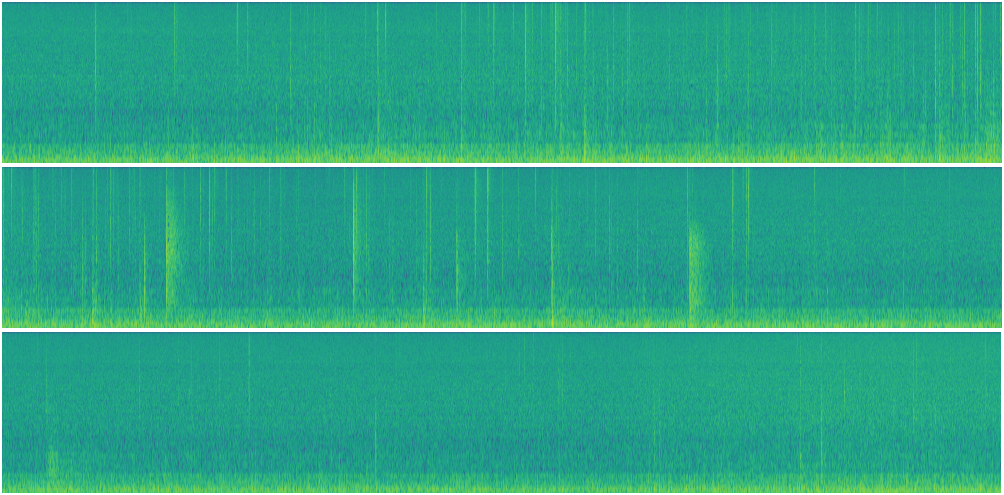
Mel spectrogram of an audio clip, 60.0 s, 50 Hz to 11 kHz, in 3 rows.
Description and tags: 20100422.crackling.fire
fireplace burning Olive tree firewood, with sap boiling and crackling. Sennheiser MKH60 + MKh30 into Shure FP24 preamp, Olympus LS10 recorder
